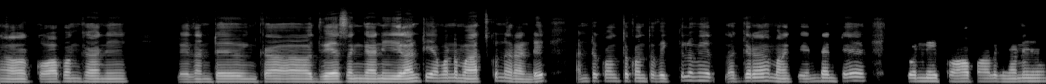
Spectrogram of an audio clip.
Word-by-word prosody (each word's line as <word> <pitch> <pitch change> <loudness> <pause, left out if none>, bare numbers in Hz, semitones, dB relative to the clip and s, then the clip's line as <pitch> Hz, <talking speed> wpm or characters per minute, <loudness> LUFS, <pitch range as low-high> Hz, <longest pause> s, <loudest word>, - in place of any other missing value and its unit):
ఆహ్, 130 -1 +3 0.2
కోపం 130 +3 +2
గానీ, 135 0 0 0.6
లేదంటే 125 +2 -2 0.3
ఇంకా 130 +1 -2 0.5
ద్వేసం 130 +2 +4
గానీ 135 0 +3
ఇలాంటియేమన్నా 150 +2 +3
మార్చుకున్నారాండి? 135 -1 +1 0.4
అంటే 145 +3 -5
కొంత, 155 0 -5
కొంత 150 -1 -2
వ్యక్తులు 165 +6 -4
మీ 175 - 0 0.2
దగ్గర 155 +4 -1 0.2
మనకేంటంటే 140 +3 -2 0.6
కొన్ని 150 0 +2 0.2
కోపాలు 140 +1 +1
గాని 145 +2 0
140 Hz, 110 wpm, -24 LUFS, 130-150 Hz, 0.6 s, ద్వేసం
